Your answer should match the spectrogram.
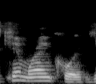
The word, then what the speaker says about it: Kim Rancourt: because I don't know if this is the French pronunciation Rancour or if we Americanize this to Kim Rancourt. – It's Kim Rancourt.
